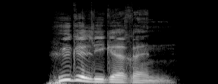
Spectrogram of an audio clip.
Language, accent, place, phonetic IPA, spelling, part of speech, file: German, Germany, Berlin, [ˈhyːɡəlɪɡəʁən], hügeligeren, adjective, De-hügeligeren.ogg
- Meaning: inflection of hügelig: 1. strong genitive masculine/neuter singular comparative degree 2. weak/mixed genitive/dative all-gender singular comparative degree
